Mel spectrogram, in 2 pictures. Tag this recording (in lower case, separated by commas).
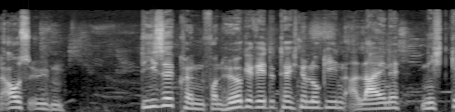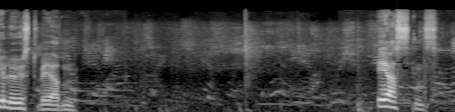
monologue, man speaking, speech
